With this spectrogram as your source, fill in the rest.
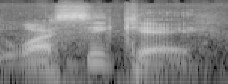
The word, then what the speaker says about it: Wasike: Wa. W-A and then S-E-E-K. Wasike.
